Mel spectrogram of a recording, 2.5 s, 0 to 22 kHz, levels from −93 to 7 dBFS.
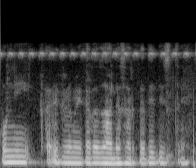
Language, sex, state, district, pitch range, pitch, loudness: Marathi, male, Maharashtra, Aurangabad, 120-135 Hz, 125 Hz, -16 LUFS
